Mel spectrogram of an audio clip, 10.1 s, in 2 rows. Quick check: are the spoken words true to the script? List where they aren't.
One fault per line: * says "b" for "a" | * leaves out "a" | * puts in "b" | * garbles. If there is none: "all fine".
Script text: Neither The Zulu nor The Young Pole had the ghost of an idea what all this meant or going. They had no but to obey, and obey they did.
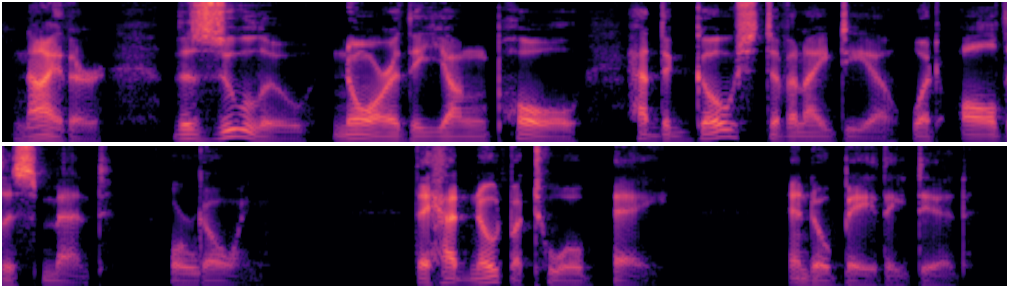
all fine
